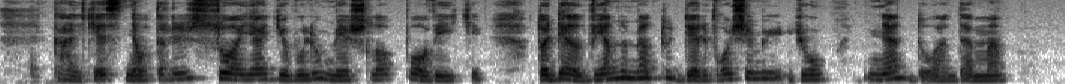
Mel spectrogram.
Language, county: Lithuanian, Klaipėda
